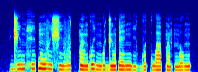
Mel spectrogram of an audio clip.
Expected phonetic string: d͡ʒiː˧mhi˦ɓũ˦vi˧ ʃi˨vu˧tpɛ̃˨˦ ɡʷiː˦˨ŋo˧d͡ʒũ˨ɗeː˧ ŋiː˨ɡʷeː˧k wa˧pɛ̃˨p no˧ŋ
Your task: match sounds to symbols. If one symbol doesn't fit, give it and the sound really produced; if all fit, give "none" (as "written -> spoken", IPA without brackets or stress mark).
none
